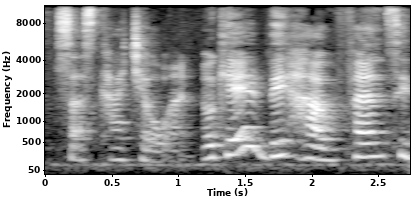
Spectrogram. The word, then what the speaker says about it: Saskatchewan: I know a lot of you can't even pronounce that name. It's Saskatchewan, okay?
